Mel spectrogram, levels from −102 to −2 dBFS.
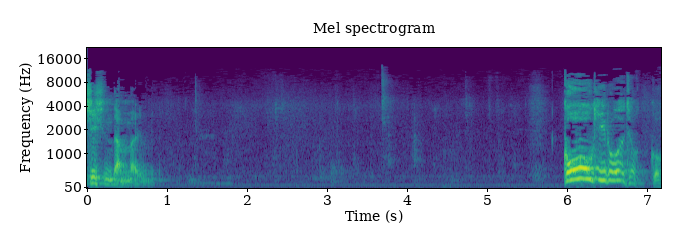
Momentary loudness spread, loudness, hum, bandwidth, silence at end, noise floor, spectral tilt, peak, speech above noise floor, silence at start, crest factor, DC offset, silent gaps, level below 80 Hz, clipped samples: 22 LU; -20 LUFS; none; 11 kHz; 0 s; -67 dBFS; -4.5 dB/octave; -6 dBFS; 46 dB; 0 s; 20 dB; under 0.1%; none; -72 dBFS; under 0.1%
